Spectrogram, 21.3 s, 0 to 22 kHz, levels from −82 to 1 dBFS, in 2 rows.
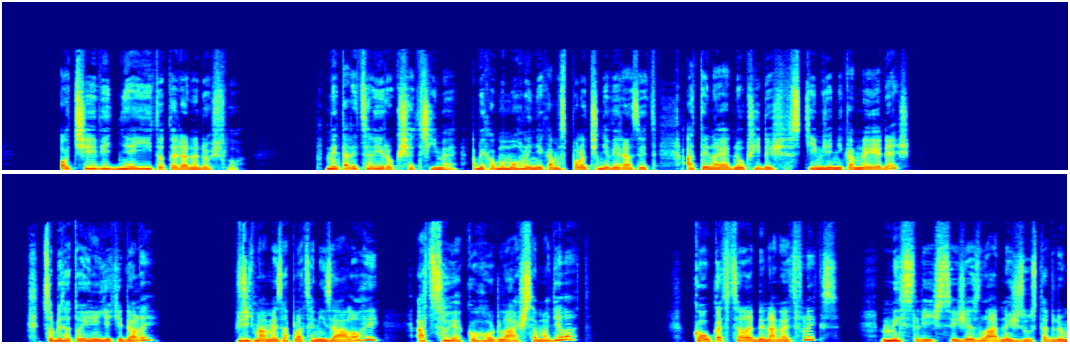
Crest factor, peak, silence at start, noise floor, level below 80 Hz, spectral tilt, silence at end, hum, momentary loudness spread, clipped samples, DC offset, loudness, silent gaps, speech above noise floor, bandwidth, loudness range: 16 dB; -4 dBFS; 0.6 s; under -90 dBFS; -62 dBFS; -5 dB/octave; 0 s; none; 8 LU; under 0.1%; under 0.1%; -18 LUFS; 2.90-3.08 s, 9.33-10.89 s, 12.34-12.97 s, 16.61-17.27 s, 17.53-17.57 s; over 72 dB; 16 kHz; 3 LU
